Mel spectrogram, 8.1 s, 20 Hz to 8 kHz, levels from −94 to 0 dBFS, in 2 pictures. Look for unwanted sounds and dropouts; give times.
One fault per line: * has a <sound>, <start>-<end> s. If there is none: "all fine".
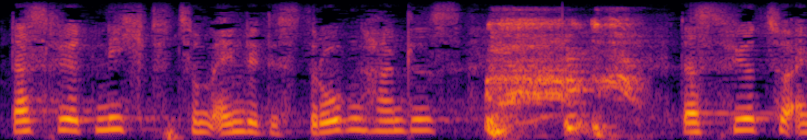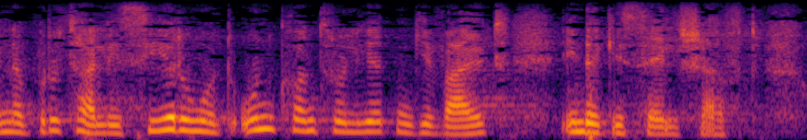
* has a cough, 2.4-3.3 s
